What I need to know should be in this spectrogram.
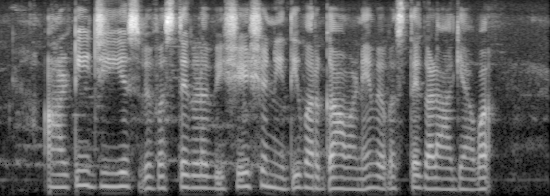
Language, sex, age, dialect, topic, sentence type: Kannada, female, 31-35, Dharwad Kannada, banking, statement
